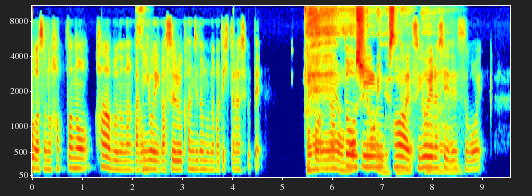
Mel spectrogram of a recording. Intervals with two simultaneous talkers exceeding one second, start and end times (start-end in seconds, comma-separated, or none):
5.5-8.7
